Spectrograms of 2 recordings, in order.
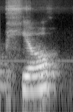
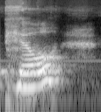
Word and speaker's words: pill: that's not going to peel. You know what I mean by pill. Yeah. I said, yeah, I always say it wrong. It's my Idahoan accent coming out. To pill, because it'll leave like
